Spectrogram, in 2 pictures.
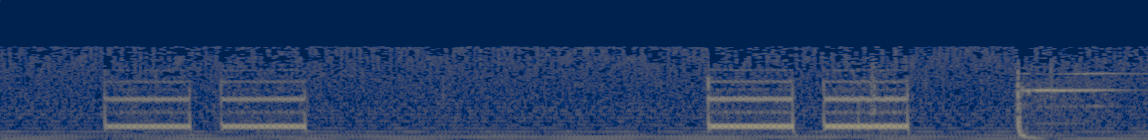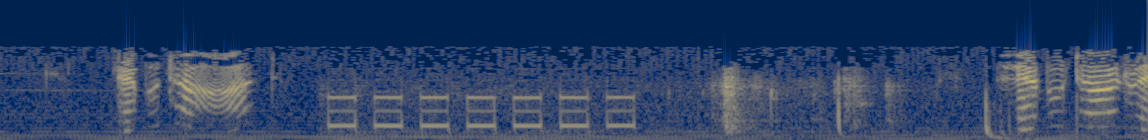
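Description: A telephone rings twice in quick double bursts, then a rapid series of short dialing beeps follows as a call is placed to Le Boutard Restaurant, with a few brief electronic line noises in between, clear.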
